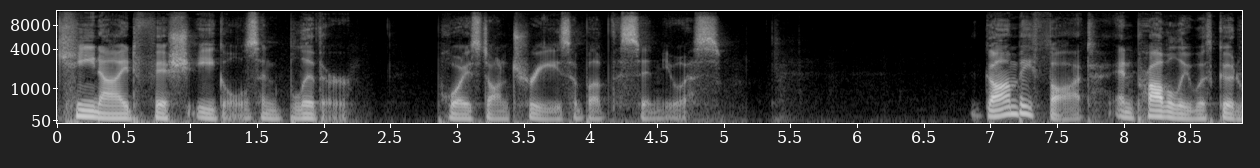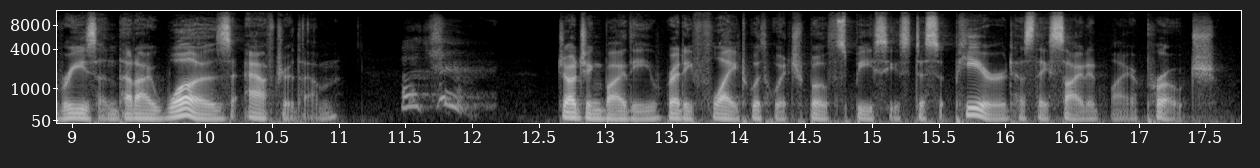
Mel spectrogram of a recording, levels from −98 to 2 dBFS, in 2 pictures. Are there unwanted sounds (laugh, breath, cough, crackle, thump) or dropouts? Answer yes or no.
yes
